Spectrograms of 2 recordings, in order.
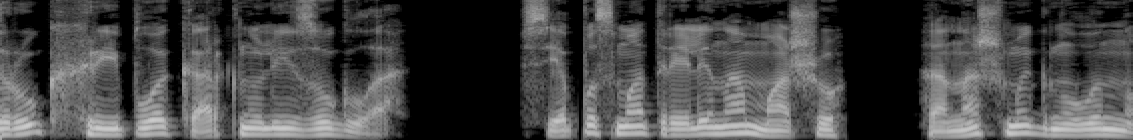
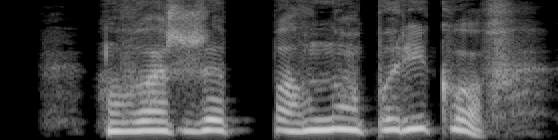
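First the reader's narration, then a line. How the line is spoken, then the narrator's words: Hoarse but firm. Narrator (Russian): хрипло, но твердо сказала она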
